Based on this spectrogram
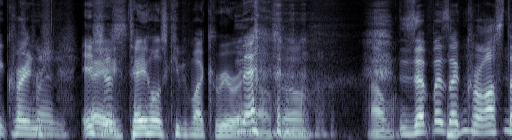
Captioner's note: laughs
